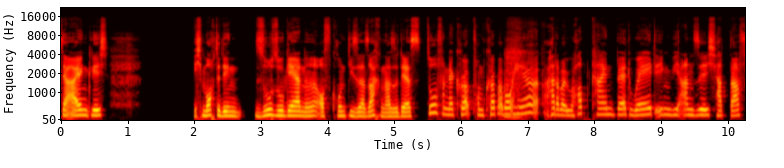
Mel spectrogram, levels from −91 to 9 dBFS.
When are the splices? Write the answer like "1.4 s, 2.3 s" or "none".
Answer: 5.5 s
